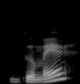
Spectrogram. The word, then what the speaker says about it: Guillaume: Gume, yeah, it's Gume, Yeah. yeah. It's like, yeah, I looked the pronunciation that is.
